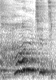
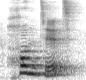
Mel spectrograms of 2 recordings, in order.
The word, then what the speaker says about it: haunted: Haunted oznacza nawiedzony. Haunt, nie hunt, bo hunt to jest polować, a haunted, tak? Mamy AU, które się wymawia trochę takie jak właśnie pomiędzy A i U. Haunted.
